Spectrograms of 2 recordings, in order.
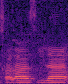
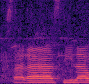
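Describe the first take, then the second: First: The final vowel is drawn out long. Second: The final vowel is short. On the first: The speaker calls it wrong. "Bukan salasila, bukan begitu" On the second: The speaker calls it right. "dibaca pendek aja"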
